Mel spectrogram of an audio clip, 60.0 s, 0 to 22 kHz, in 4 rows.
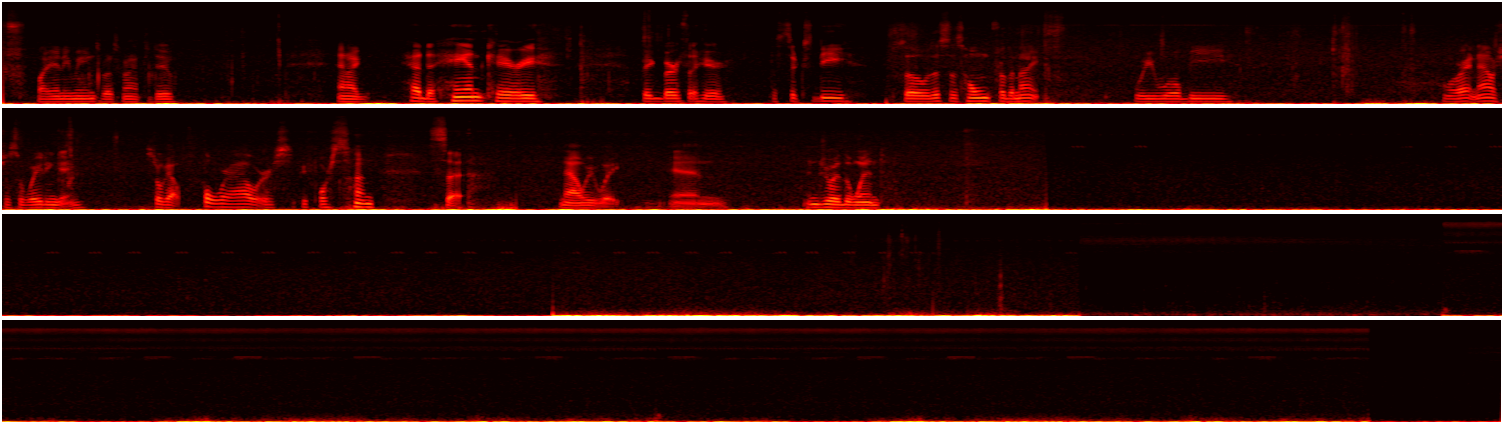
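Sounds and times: insect chirping: 0:00.0 - 0:04.0, 0:05.2 - 0:59.9
wind buffeting microphone: 0:35.5 - 0:40.8.

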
